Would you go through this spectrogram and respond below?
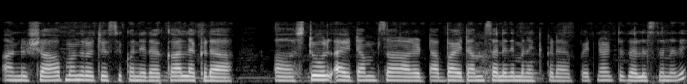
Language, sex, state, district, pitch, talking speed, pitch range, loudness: Telugu, female, Andhra Pradesh, Annamaya, 185 Hz, 155 wpm, 180-195 Hz, -17 LUFS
